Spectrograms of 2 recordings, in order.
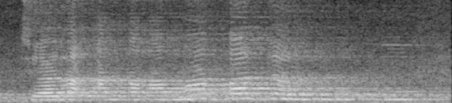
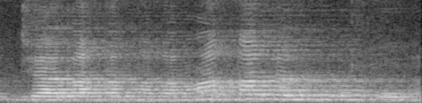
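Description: No difference in how they are said.

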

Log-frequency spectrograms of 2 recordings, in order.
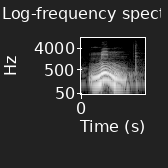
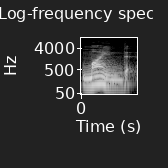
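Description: First: The vowel is a short 'i' sound. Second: The vowel is a long 'ai' sound. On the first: "ألا تشبه كلمة mint؟" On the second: "نطقناه بالصوت الطويل"

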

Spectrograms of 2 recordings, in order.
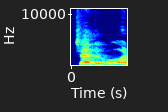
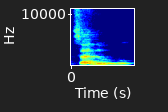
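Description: First: The word begins with a palatal ch sound. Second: The word begins with a dental ts sound. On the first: The speaker calls it wrong. "చదువు అంటున్నారు" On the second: The speaker calls it right. "చదువు కాదు, చదువు"

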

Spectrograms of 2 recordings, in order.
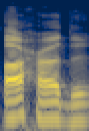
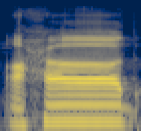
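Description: First: The vowels in the word are kept short. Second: A vowel in the word is drawn out long. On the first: The intended meaning is kept. The speaker calls it right. "সহি উচ্চারণ হলো উল হুয়াল্লাহু আহাদ" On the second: The meaning of the word changes. The speaker calls it wrong. "অনেকেই আহাদ এইভাবে টান দিয়ে উচ্চারণ করে, কোনোভাবেই এখানে টান দেওয়া যাবে না।"

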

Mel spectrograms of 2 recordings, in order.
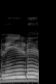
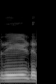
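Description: First: The vowel is long, as in 'reed'. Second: The vowel is short, as in 'red'. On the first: It is the present-tense form of the verb. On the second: It is the past or past participle form of the verb.

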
